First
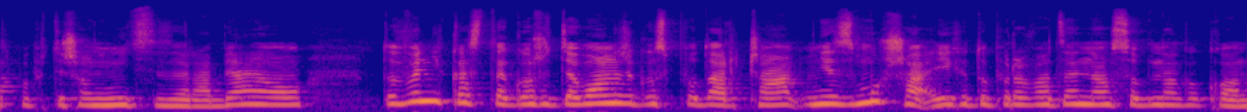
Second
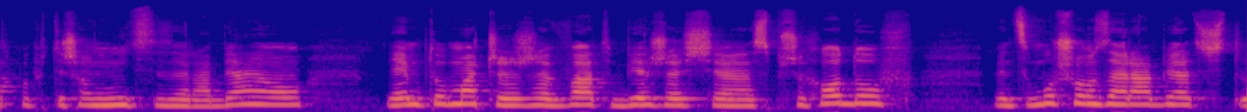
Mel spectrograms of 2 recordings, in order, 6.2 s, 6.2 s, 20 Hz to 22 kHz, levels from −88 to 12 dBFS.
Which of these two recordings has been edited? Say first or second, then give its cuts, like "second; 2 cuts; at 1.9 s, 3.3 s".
first; 1 cut; at 1.9 s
